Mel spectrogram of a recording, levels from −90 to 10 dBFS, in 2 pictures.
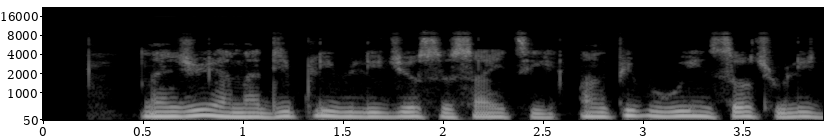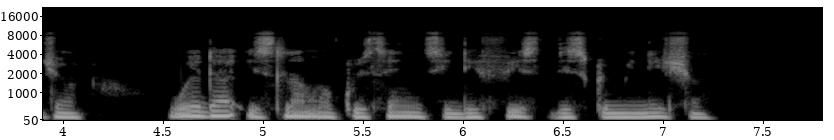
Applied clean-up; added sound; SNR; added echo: none; none; none; none.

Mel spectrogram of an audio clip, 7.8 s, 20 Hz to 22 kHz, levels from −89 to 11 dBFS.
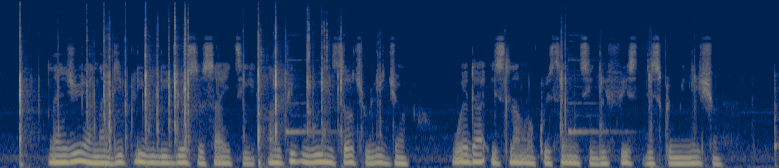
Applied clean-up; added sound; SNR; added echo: none; Computer keyboard; 9 dB; none.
